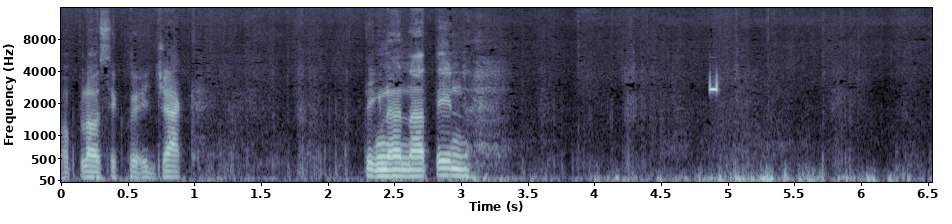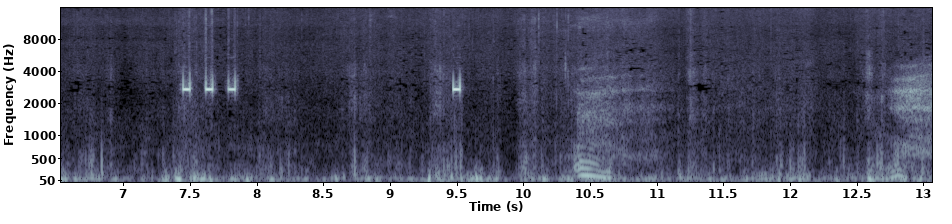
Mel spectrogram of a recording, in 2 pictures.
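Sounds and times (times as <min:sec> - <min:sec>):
short high-pitched beeps: 0:07.4 - 0:08.0, 0:09.4 - 0:09.6.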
